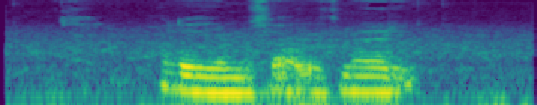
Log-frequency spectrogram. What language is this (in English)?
Arabic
